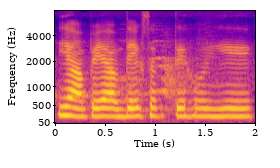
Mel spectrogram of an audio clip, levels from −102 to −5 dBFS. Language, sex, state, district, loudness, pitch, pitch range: Hindi, female, Haryana, Jhajjar, -16 LUFS, 210 Hz, 210-215 Hz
